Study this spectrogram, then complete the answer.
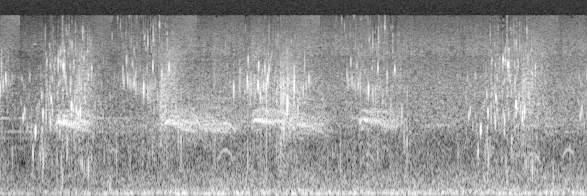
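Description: Bright chirping game sound effects repeat in quick bursts.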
